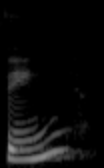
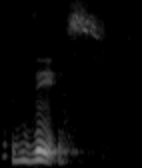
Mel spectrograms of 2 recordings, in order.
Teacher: There are two sounds in English written as TH, as in thing and this. These are voiceless and voiced dental fricatives respectively.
